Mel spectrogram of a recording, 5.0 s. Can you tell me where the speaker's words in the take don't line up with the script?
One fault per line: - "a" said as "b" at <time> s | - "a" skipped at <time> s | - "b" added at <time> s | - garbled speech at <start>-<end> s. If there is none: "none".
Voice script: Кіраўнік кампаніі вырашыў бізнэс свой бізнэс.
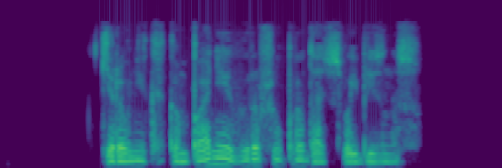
- "бізнэс" said as "прадаць" at 3.0 s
